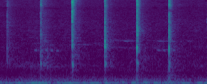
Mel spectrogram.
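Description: Faint, evenly spaced clicks, about three a second, over a steady low hum.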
